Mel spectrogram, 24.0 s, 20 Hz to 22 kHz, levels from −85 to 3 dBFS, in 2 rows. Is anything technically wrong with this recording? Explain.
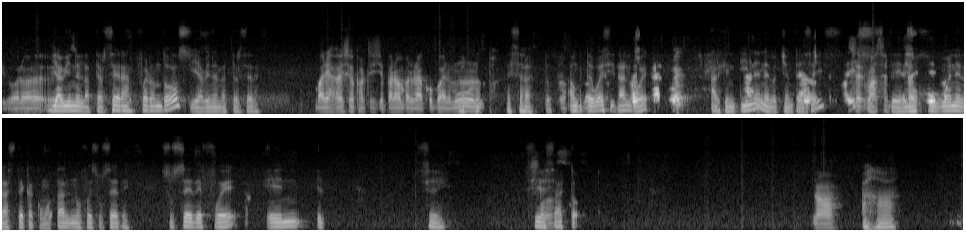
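Yes. The clip is speech, and it has two kinds of fault, both typical of a hands-free call.

Echo leak occurs at 0.86 to 3.6 s, 7.84 to 11.82 s and 18.96 to 19.12 s. A delayed copy of the speech trails the original by 234 ms in the first stretch and 394 ms in the later two. It sits about 15 dB below the speech at first, rises to roughly 10 dB above it in the middle stretch, and sits about 30 dB below it in the last. The likely cause is a far-end echo canceller letting loudspeaker sound back into its microphone. Unlike reverberation, it is a distinct repeat at a fixed lag, not a smooth decay.

Speech suppressed in double talk occurs at 0.99 to 3.95 s, 5.97 to 13.15 s and 14.9 to 16.52 s. Within these spans the speech dips or drops out in pieces, by roughly 25 to 30 dB at its deepest. The affected parts add up to about one and a half seconds, about four seconds, and under half a second. This is likely an echo canceller attenuating everything while both sides talk. 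It differs from the echo leak because sound is taken away rather than added, and from packet loss because the gaps follow the overlapping talk.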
